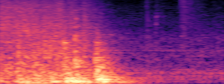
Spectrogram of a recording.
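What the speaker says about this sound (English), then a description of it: "So let's test fit this drawer and see how it looks." A handmade log drawer slides into a cabinet in an off-grid Alaska log cabin, giving a short, close wooden rumble and knock that fades within about a second.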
